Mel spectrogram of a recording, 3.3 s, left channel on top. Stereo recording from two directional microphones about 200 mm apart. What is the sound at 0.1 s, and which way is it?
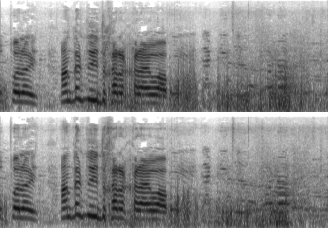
Speech, 30° right (ahead or behind).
